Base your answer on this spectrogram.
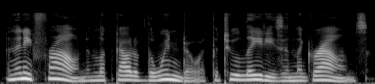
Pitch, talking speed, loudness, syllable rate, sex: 195 Hz, 270 wpm, -17 LUFS, 5.8 syllables/s, female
